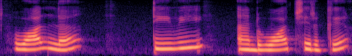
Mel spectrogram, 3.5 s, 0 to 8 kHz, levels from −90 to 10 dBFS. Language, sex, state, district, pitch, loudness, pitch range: Tamil, female, Tamil Nadu, Nilgiris, 270 Hz, -12 LUFS, 250-295 Hz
